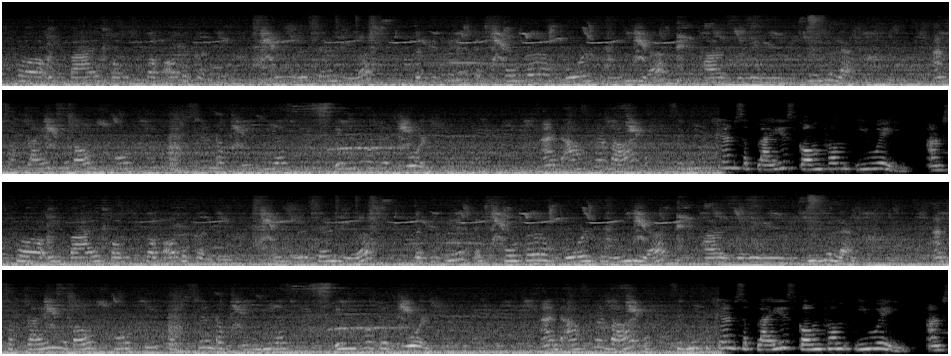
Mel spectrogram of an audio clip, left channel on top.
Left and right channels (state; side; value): normal; both; correlation 0.71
